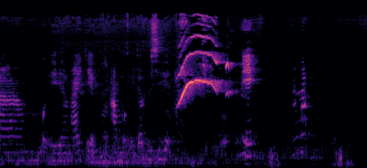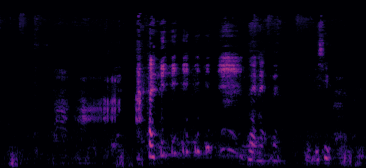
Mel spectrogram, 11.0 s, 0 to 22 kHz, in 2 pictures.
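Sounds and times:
baby monkey chirping: 2.6s - 3.6s
baby monkey squealing: 2.6s - 3.6s.

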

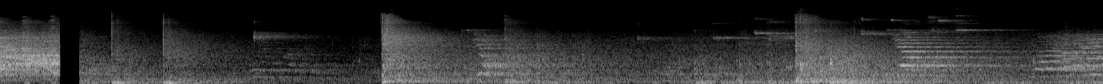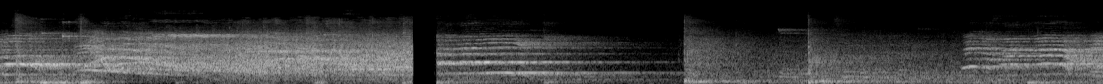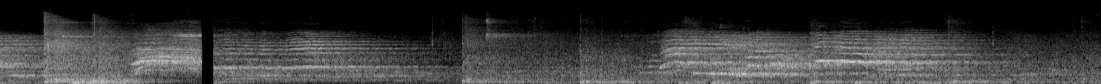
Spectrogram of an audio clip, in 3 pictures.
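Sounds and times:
crowd shouting and cheering: 0.0s - 0.6s, 11.2s - 15.2s
volleyball hits echoing: 22.4s - 23.4s.

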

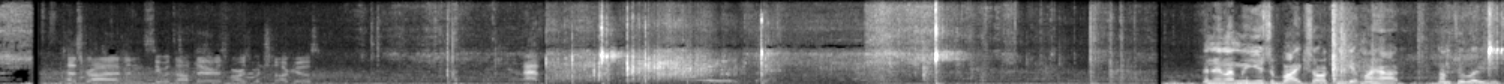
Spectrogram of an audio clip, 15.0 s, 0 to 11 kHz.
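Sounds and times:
bike tyres rolling on concrete: 1.2s - 11.6s
bike scraping: 3.4s - 11.6s.

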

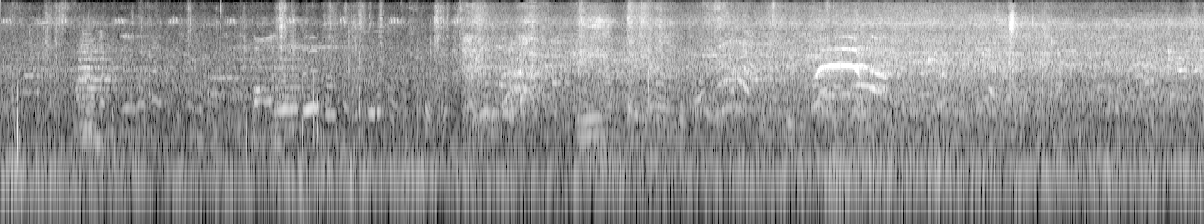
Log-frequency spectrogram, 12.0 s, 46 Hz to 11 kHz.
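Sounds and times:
footsteps on brick pavers: 0.0s - 11.3s
faint voices: 0.0s - 12.0s.

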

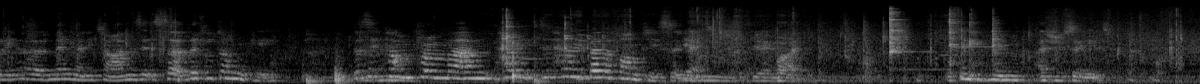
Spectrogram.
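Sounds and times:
woman talking: 0.0s - 2.8s, 3.5s - 8.2s, 9.5s - 11.3s.

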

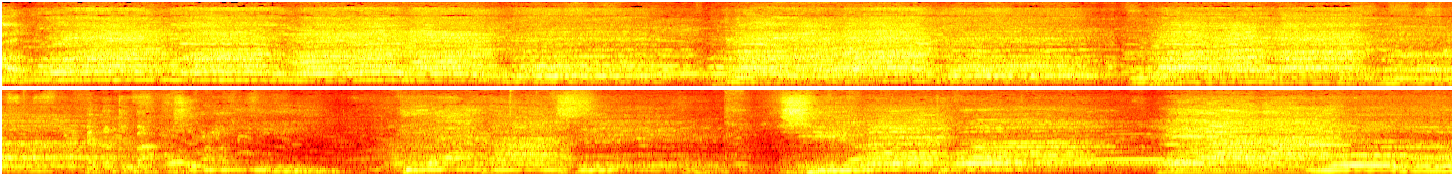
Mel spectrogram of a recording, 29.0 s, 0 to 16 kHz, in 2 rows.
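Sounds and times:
church choir singing: 0.0s - 29.0s.

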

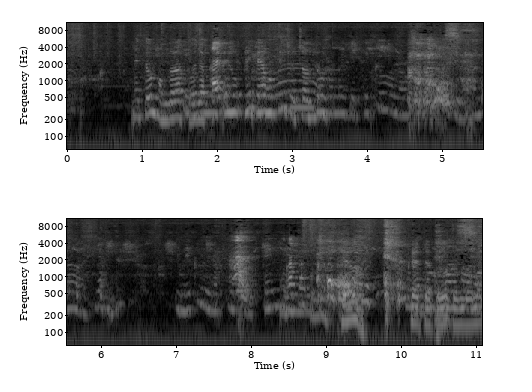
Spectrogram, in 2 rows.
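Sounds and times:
women talking: 0.8s - 11.0s
cough: 4.5s - 5.1s, 9.7s - 10.2s.

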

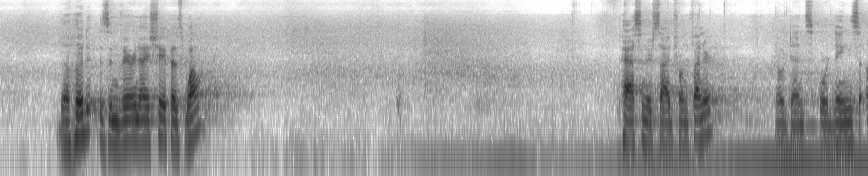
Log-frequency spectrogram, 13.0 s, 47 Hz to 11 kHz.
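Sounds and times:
steady hiss: 0.0s - 13.0s
low hum: 6.3s - 13.0s.

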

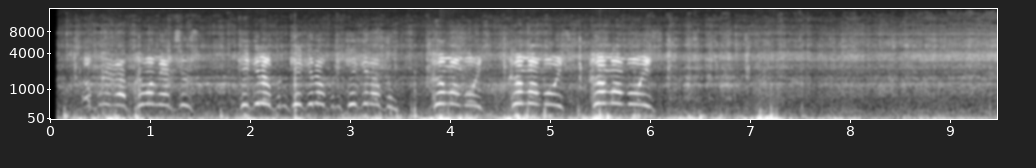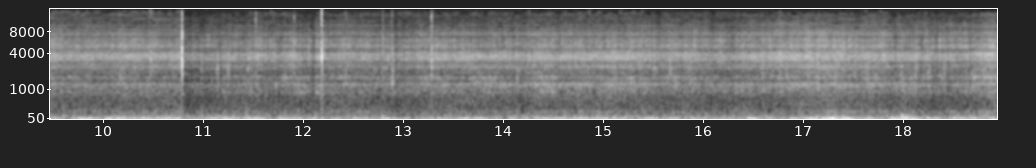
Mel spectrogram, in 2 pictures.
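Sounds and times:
skis hissing over snow: 7.5s - 18.9s.

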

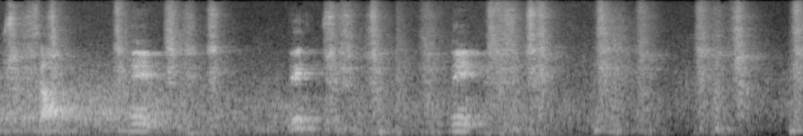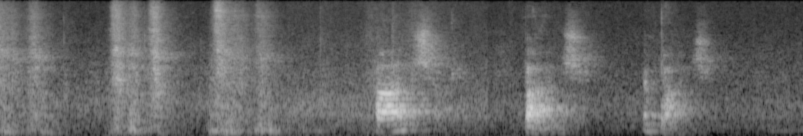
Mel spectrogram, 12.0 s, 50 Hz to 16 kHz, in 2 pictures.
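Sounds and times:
stick swishing through air: 0.0s - 9.4s.

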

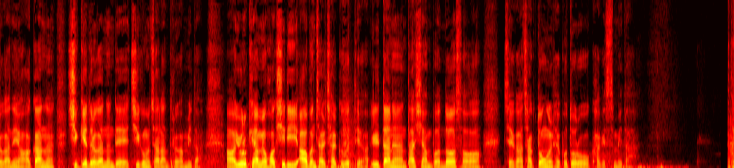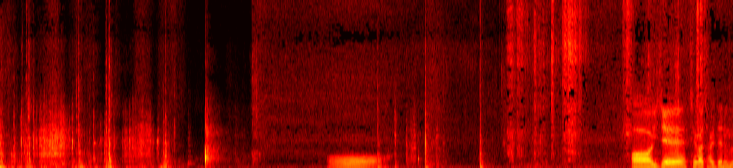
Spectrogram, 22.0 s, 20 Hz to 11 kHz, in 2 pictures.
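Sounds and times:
hiss: 14.8s - 22.0s.

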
